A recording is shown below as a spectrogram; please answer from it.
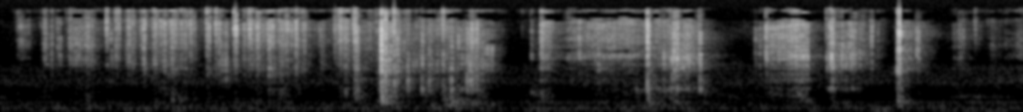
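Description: A metal craft knife blade cuts a grid into a solid cream-colored bar of dry soap and shaves cubes off while fingers hold and rub the bar. Bright, dry scraping and crackling bursts come and go, broken by sharp high clicks as pieces snap away, with almost no low end.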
